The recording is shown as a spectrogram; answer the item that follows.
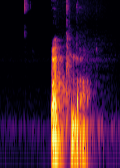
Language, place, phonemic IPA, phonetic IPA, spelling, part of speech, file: Hindi, Delhi, /pət̪.lɑː/, [pɐt̪.läː], पतला, adjective, LL-Q1568 (hin)-पतला.wav
- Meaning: 1. thin, lean, slender 2. emaciate; weak 3. delicate; frail 4. high-pitched, soprano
